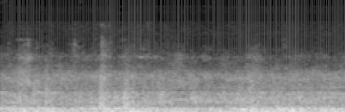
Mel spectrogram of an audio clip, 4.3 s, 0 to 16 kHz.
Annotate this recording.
Budapest metro loop sound1
This is a loop sound of the Budapest Metro. The sound is denoised.
budapest, loop, metro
